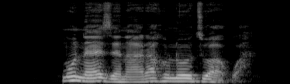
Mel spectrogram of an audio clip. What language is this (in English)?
Igbo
